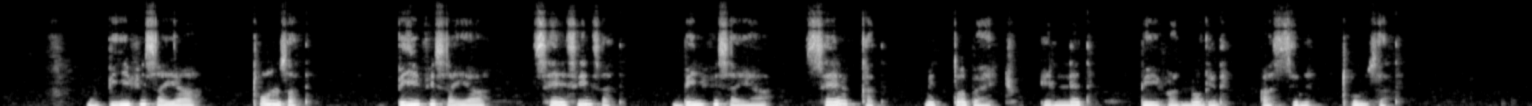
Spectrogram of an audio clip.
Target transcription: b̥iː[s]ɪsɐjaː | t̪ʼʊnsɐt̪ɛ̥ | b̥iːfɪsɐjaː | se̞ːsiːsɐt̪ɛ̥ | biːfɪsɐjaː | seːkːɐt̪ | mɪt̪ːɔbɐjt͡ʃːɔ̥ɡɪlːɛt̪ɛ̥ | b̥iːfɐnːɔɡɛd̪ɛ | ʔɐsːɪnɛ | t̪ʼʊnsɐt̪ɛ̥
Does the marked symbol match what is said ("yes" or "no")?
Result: no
